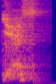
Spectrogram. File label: "yes", robot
